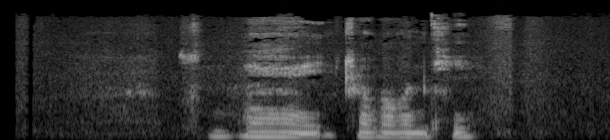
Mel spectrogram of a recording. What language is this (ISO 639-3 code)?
zho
